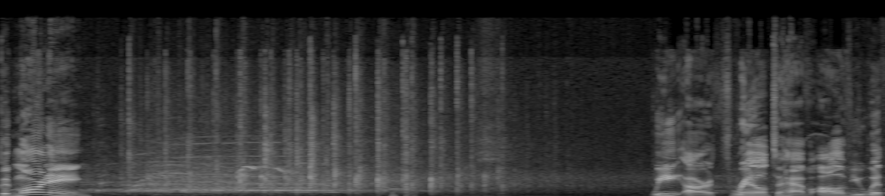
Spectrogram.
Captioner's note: applause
